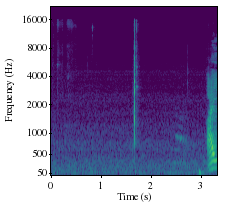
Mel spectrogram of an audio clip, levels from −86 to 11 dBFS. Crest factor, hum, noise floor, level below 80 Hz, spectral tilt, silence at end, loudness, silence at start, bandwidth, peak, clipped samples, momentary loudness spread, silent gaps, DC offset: 28 dB; none; -52 dBFS; -50 dBFS; -3.5 dB/octave; 0 s; -24 LUFS; 1.65 s; 16 kHz; 0 dBFS; under 0.1%; 26 LU; none; under 0.1%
